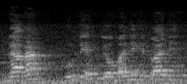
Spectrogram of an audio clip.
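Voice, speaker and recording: A man's voice: high voice, quick pace. A man chatting casually, giving blunt, joking advice on dog training and care. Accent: Indonesian. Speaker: dog rescue activist. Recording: roomy, distant mic, faint noise.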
